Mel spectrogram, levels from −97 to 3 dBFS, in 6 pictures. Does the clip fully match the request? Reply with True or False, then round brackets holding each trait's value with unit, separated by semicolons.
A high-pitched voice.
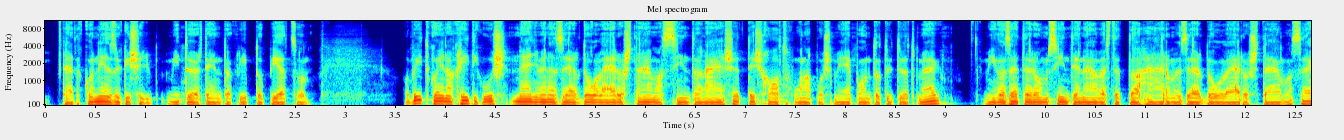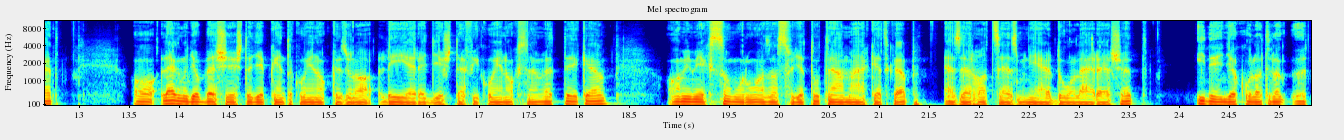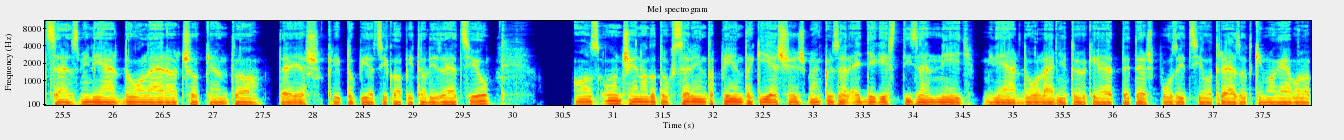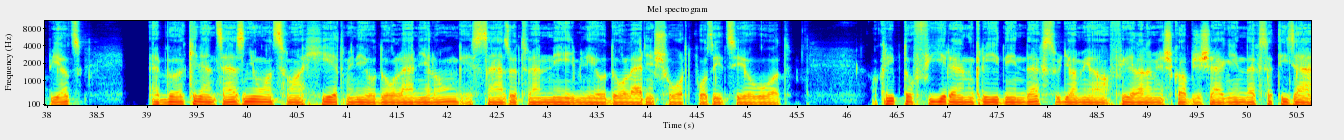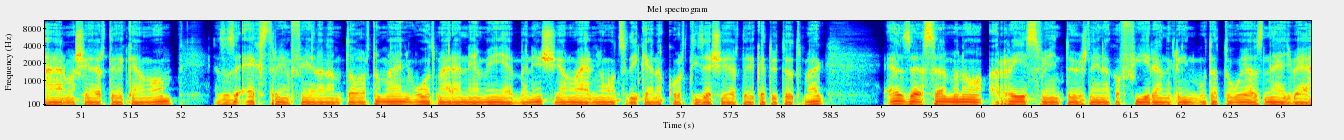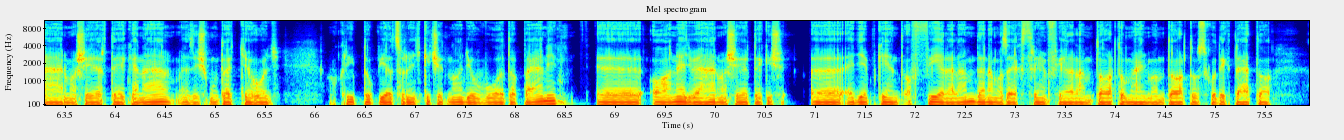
False (90 Hz)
